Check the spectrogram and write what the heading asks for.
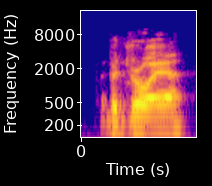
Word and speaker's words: Pedroia: How do you say his last name? Pedroia.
